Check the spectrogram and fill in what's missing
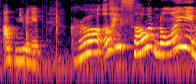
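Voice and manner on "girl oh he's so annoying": slow, high drawn-out complaint; exasperated drawl. Retold or imitated. Complaining to Keisha about the boyfriend, slow and fed up. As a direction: roll it out, fed up. Aside to Keisha while muted.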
